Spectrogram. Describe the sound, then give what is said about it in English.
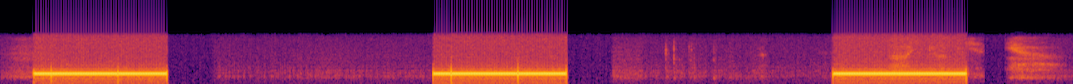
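An outgoing call to Juan Archuleta: the ringback tone sounds three times, each a steady two-second hum separated by a few seconds of quiet with faint background murmur, heard through a phone line. “So let's go ahead and try to give Juan a call and see what happens.”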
